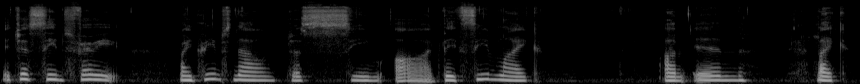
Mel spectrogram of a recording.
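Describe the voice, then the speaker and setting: A woman in her late fifties with an American accent, speaking haltingly and reflectively in a casual personal vlog, her voice hoarse from having just woken up. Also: mid-range voice, fairly even intonation, mellow, no echo. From Queens, New York City, USA. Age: 50s, almost sixty. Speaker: vlogger. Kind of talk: casual personal dream journal.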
